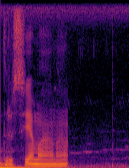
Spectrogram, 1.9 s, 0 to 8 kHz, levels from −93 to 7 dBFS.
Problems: constant background noise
